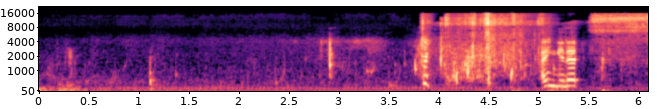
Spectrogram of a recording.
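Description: Water splashes as a fish is landed in a net.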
